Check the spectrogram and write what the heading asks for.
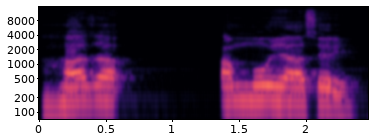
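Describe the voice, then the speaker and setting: A man's voice: on the high side, fairly even intonation, slow, darkish tone. Hesitant male student reading aloud. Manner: hesitant, short answers.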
